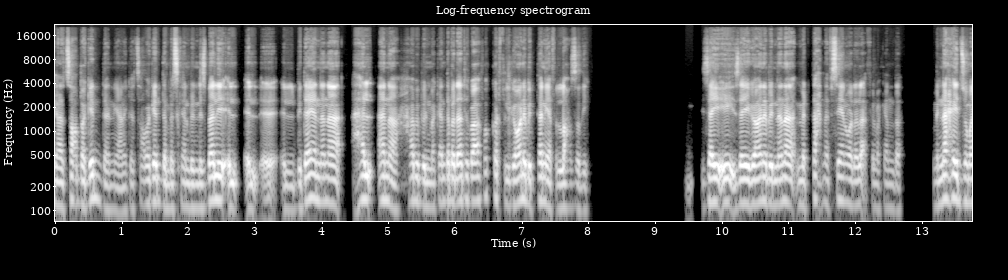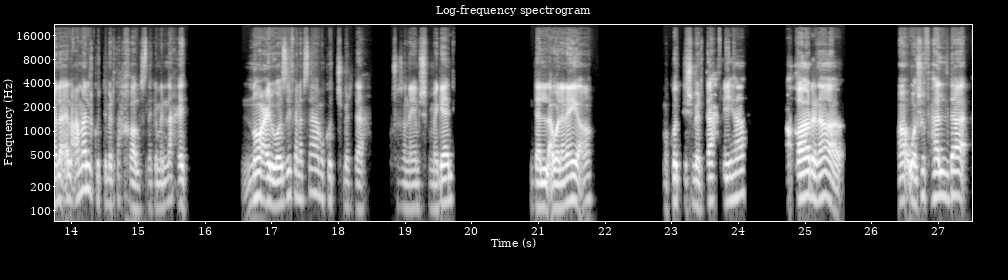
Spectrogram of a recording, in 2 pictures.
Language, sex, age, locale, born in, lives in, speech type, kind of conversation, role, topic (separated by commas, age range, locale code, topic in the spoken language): Arabic, male, 25-29, ar-EG, Egypt, Egypt, conversation, podcast, guest, إزاي بتوازن بين الأمان ورغبتك إنك تتقدّم؟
